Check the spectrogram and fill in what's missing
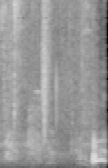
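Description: A dog gives a short, loud bark near the end, preceded by a few softer yips and whimpers, close by and with no talk.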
